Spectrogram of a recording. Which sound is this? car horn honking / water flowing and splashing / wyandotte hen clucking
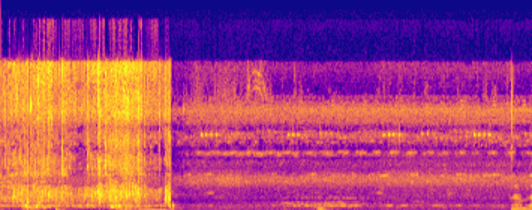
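water flowing and splashing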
